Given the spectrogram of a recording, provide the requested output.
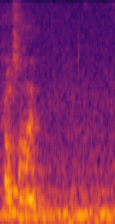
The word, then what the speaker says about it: cosine: Cosine, the abbreviation is COS. You pronounce it cosine.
